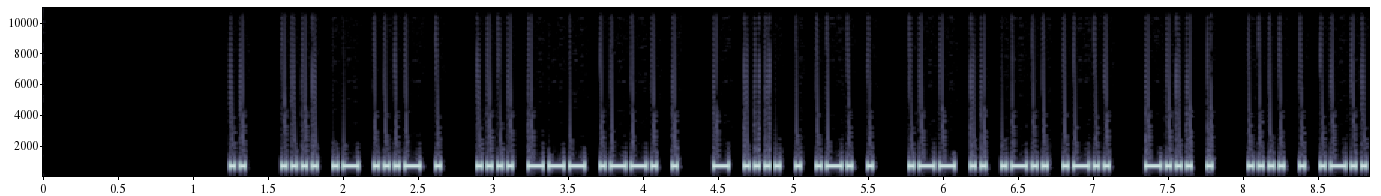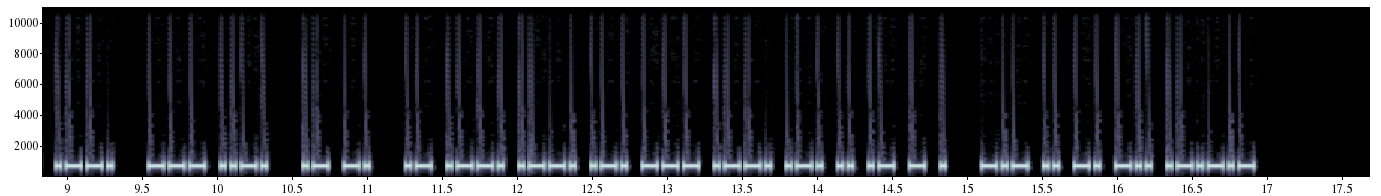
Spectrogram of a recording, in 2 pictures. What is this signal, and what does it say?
Morse code, heard as a keyed tone, about 36 wpm, 700 Hz. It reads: I HAVE HOPE THERE WILL BE HELP OF AN APPROPRIATE KIND.
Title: Sentences from Top 1000 Words - Review Part 5 - 35wpm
